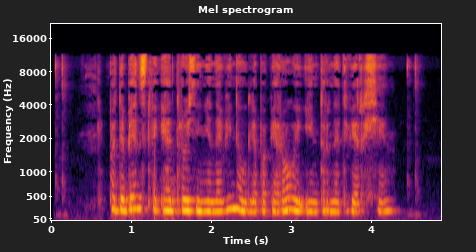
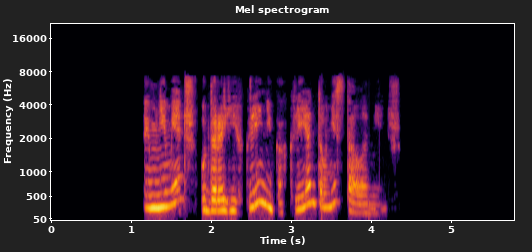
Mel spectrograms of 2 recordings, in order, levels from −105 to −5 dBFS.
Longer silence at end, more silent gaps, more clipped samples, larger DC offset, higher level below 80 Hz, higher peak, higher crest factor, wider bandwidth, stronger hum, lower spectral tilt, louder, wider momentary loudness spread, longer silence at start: second, 0.3 s vs 1.45 s; second, none vs 2.41-2.45 s; neither; neither; first, -66 dBFS vs -72 dBFS; first, -4 dBFS vs -8 dBFS; about the same, 24 dB vs 20 dB; first, 11.5 kHz vs 7.4 kHz; neither; about the same, -3.5 dB/octave vs -4.5 dB/octave; about the same, -25 LUFS vs -26 LUFS; first, 19 LU vs 12 LU; second, 0.05 s vs 1.15 s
